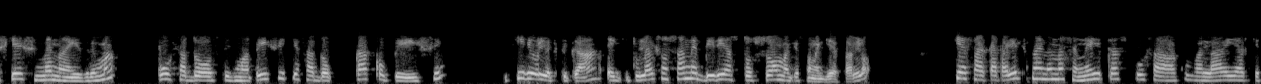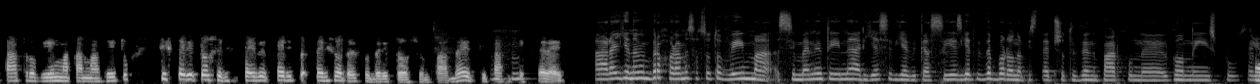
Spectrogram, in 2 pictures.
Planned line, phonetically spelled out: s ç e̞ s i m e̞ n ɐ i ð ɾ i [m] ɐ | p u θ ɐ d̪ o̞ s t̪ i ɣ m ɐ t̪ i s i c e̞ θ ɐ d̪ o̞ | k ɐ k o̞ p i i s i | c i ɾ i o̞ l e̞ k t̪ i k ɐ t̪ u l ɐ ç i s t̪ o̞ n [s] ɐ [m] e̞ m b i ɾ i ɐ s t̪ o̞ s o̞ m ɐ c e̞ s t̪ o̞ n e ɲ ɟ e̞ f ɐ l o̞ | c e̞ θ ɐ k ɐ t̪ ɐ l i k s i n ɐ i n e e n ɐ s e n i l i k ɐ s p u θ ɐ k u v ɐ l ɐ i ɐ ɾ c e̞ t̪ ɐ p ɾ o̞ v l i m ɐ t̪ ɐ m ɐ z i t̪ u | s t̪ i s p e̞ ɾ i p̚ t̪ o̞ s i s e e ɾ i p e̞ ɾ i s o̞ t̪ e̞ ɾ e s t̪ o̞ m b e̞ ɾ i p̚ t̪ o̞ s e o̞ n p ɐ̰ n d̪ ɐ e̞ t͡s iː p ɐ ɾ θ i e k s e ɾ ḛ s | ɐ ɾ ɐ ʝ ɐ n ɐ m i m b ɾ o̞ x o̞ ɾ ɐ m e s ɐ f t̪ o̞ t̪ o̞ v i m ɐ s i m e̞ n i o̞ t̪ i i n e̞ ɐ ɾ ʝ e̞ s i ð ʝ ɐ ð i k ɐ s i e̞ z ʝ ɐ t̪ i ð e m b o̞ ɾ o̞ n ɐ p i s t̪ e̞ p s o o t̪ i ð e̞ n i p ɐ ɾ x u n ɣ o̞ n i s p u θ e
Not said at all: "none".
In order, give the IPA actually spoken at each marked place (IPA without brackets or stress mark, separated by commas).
m, s, n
